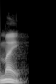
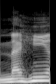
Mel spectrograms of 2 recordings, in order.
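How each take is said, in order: First: The word is said without an 'h' sound. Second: The word is said with an 'h' sound. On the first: "హాని పలకరనమాట వాళ్ళు" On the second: "నహీలో హీ ఉంది గదా!"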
